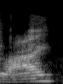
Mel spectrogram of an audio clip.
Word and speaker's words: Li: a guy named Bruce Lee that got very familiar with him. Yeah. And it's spelled L I versus L E, which is still pronunciated Lee, but you know,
